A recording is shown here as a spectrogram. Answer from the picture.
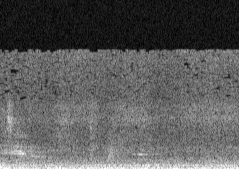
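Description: Steady low rumble heard from inside the carriage of a running Dutch Sprinter stopping train.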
